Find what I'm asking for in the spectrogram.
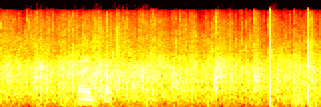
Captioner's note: applause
